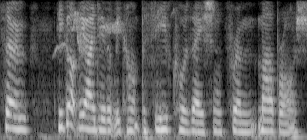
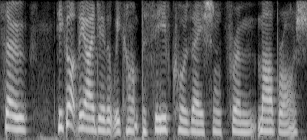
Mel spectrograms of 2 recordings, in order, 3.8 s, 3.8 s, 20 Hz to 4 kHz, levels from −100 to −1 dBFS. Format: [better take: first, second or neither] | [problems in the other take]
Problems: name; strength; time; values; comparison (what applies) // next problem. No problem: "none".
second | background sound (Bird); 19 dB below the speech // room echo; dies away in 0.4 s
